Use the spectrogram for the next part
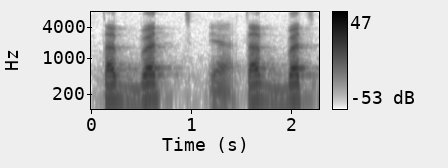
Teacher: Iya, tabbat, ya, tabbat tidak sampai tidak ada sama sekali nafas yang keluar. Ta ada sedikit hams, cuma dia lemah ketekanannya sehingga tidak terlalu banyak.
